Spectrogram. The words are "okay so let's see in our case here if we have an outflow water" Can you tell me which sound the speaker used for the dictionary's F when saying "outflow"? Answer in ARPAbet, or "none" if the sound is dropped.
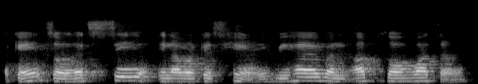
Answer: none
